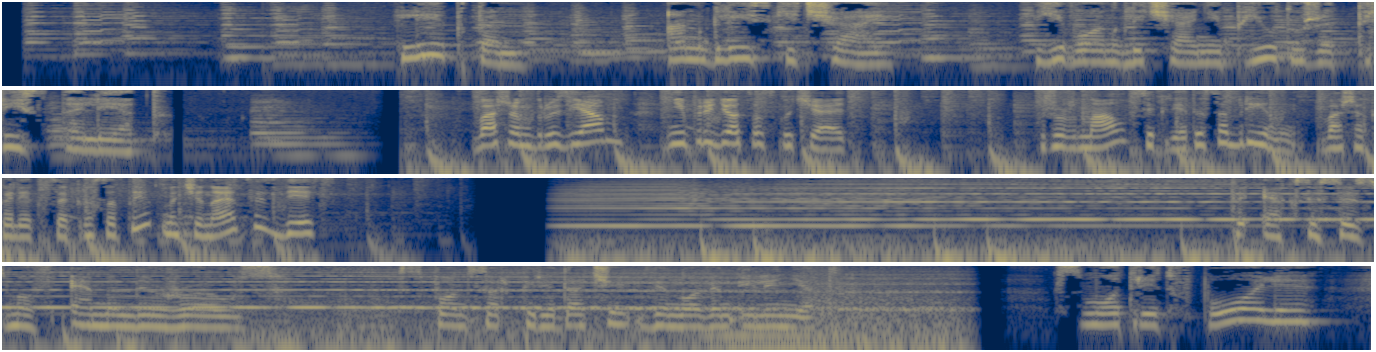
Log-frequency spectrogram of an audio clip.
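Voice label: Russian, General; GoLocalise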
